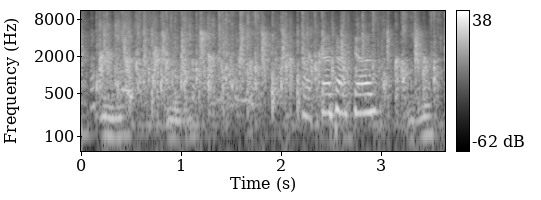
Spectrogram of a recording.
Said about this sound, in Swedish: Ge henne en applåd.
